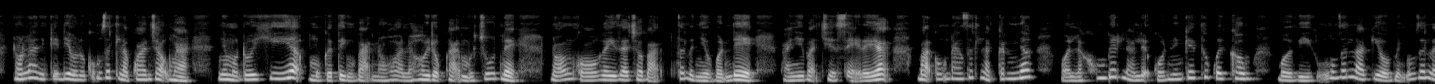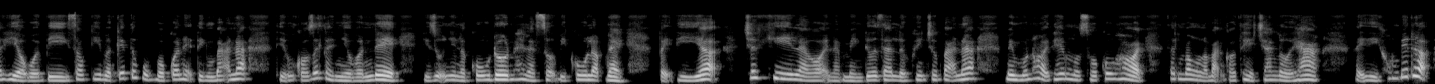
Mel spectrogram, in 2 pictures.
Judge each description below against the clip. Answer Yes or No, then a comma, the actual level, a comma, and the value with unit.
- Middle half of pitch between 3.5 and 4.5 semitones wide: No, average, 4.9 semitones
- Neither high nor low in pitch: No, high, 210 Hz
